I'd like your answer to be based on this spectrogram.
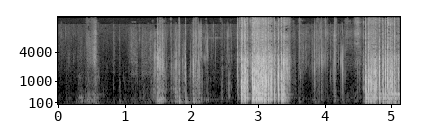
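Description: Both hands cup, rub and scratch, with short fingertips, blue cohesive flex grip tape wrapped around the hollow metal mesh head of a Blue Yeti microphone. The result is uneven bursts of dull, muffled rubbing and crackly scratching with a low, rumbly body. Two longer, louder bursts stand out near the middle and at the end.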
